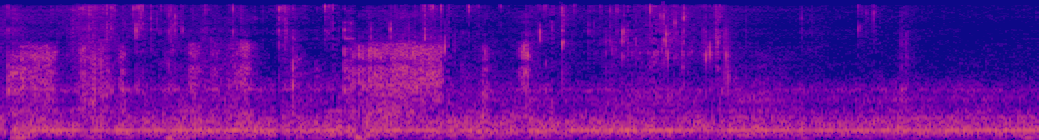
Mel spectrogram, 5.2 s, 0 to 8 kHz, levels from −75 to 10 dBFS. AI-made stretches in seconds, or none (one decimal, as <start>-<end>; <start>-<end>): 0.0-0.4; 3.5-4.1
